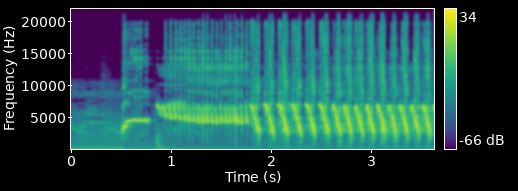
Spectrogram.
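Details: Canary song: after a brief high note, a fast trill of rapid repeated high notes, shifting into quick descending sweeps repeated about five times a second.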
